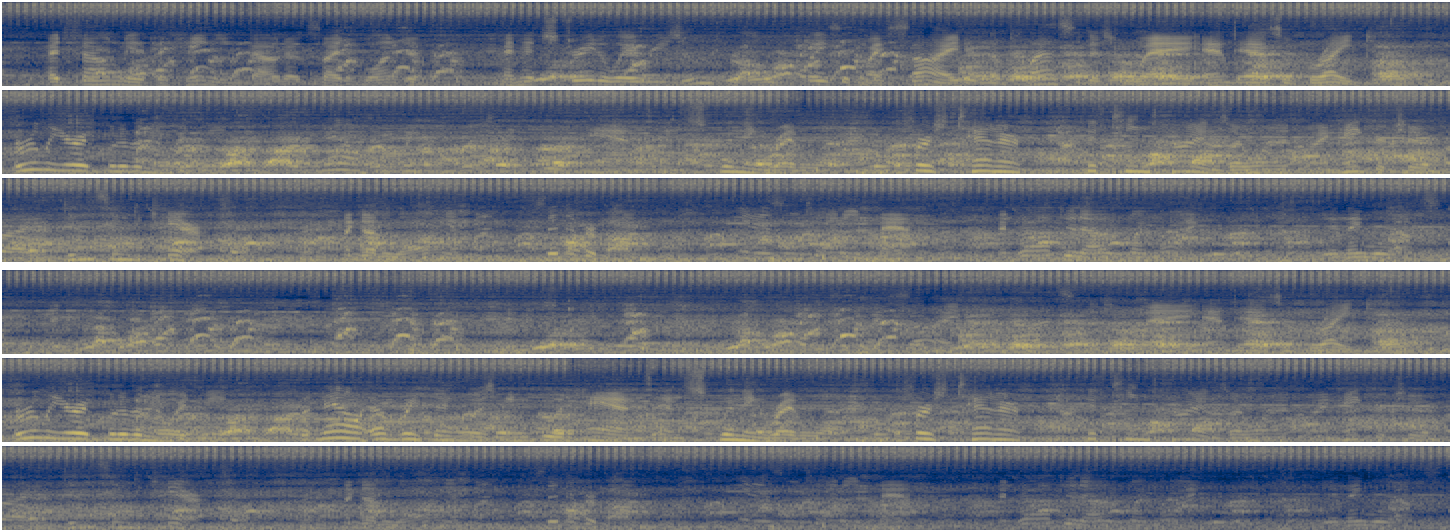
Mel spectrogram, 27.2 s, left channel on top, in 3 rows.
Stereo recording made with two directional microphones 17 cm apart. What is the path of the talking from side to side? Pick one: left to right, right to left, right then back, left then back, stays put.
right then back.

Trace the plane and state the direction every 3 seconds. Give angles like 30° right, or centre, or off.
50° right, 50° right, 40° right, 20° right, 10° right, 20° left, 30° left, 50° left, 60° left.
